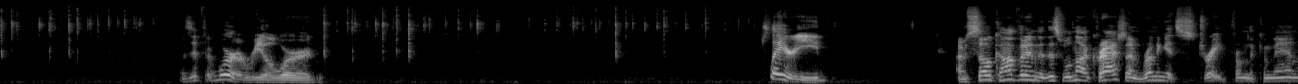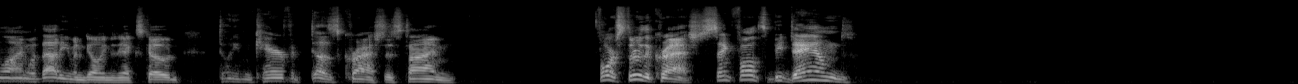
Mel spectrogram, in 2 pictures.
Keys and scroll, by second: 0.0-3.3 typing, 4.3 typing, 8.2 super+r, 8.3-9.7 typing.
